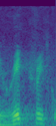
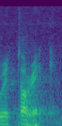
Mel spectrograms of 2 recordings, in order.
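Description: First: "rhetoric" stressed on the first syllable, RHET-uh-rik. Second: "rhetoric" stressed on the middle syllable, rih-TOR-ik; stress on second syllable. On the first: Speaker unsure how to pronounce it, "rhetoric" stressed on RHET. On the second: Speaker offering the other pronunciation, "rhetoric" stressed on TOR. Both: Shown as a demonstration. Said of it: "I don't know whether you say".

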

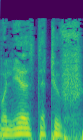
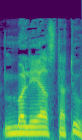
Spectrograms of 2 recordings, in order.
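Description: First: "Molière's Tartuffe" slow, low, French vowels; careful French pronunciation. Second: "Molière's Tartuffe" with French vowels; French pronunciation. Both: Shown as a demonstration. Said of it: "Just say it in the French accent".

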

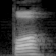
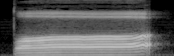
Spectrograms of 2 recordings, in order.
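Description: First: Ta cut short, ah not held; short letter sound. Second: Ta with the ah pulled long; extended letter sound. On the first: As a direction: give Ta one brief back ah. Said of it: "initial sound of the letter". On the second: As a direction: sustain ta on a level back ah. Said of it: "speaking of the extension". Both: Shown as a demonstration.

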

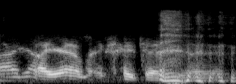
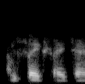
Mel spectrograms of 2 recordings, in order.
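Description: First: Higher, louder burst of excitement; lifted, emphatic excitement; insisting he's excited. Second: Understated, calm excitement; not sounding excited. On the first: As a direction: protest that you really are excited. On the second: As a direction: say you're excited without sounding it. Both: Real, not acted. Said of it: "you don't sound as excited as I am".

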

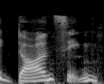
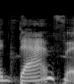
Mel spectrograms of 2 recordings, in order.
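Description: First: Broad open "ah" in "dancing"; South African pronunciation. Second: American "dan-sing", front vowel; American pronunciation. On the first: Agency coach shows the wrong way, "dancing" as "dahn-sing". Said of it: "you can't say dancing". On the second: Agency coach shows how Americans say it, "dancing" as "dan-sing". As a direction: say "dancing" with a short flat A as in "cat". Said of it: "'cause they say dancing". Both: Shown as a demonstration.

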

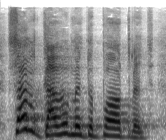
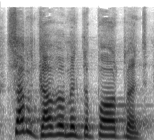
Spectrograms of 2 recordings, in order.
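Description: The two takes are said the same way.

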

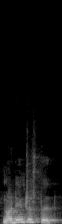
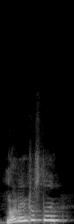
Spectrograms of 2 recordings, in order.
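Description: First: Said in the usual way. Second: "Not interested" jumped much higher, sing-song and dismissive; mock dismissive. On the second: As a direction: toss off "Not interested" in a high mocking voice. Preacher voicing God's dismissal.

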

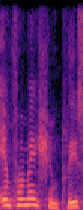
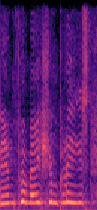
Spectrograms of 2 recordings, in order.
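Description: First: Said in the usual way. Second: Put-on higher, small child's voice asking the operator; a boy of nine, voice pitched up; little boy. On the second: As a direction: play a nine-year-old phoning for help. Nine-year-old boy calls the operator.

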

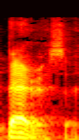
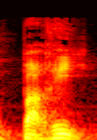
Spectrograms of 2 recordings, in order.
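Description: First: "Paris" the English way, final s sounded. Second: "Paris" the French way, silent s. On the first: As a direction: say "Paris" with its s pronounced. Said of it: "I was in Paris". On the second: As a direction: say "Paris" as "pa-REE", like a cultured traveller. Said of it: "I wasn't in Paris". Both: Shown as a demonstration.

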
